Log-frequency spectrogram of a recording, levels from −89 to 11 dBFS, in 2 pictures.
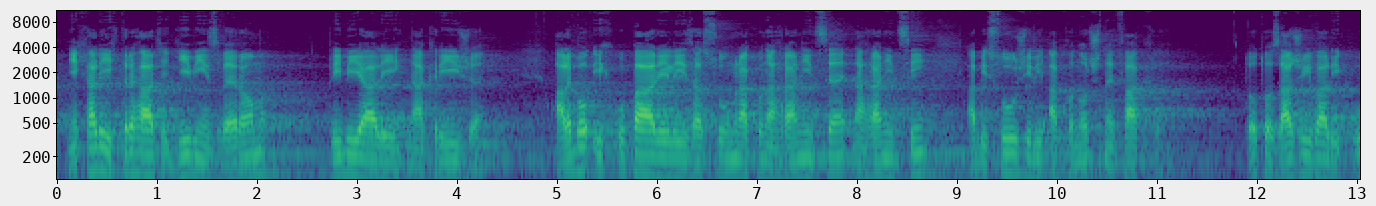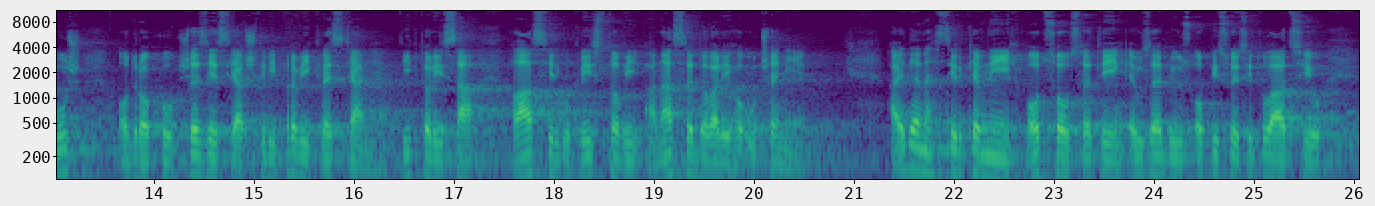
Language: Slovak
